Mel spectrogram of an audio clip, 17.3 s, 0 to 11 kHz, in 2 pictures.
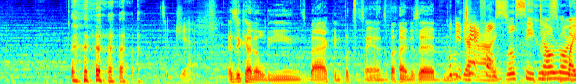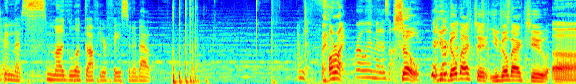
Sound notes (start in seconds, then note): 1.0 laughing; 11.2 thudding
